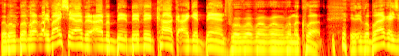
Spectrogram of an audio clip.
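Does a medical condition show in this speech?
Yes: stuttering; long-standing stutter since college years, always stuttered in job interviews; still stutters in conversation; part-word and whole-word repetitions, fluent when telling stories, doing characters or imitating people; here repeated sounds, repeated words.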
